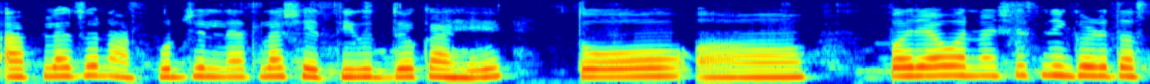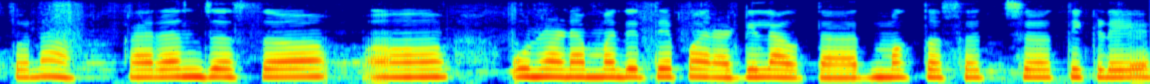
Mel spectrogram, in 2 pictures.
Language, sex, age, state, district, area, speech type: Marathi, female, 30-45, Maharashtra, Nagpur, urban, spontaneous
